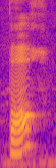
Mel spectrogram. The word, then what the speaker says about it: porc: So the exceptions are nasal vowels and these words: estomac, porc, and tabac. We don't pronounce the C's.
